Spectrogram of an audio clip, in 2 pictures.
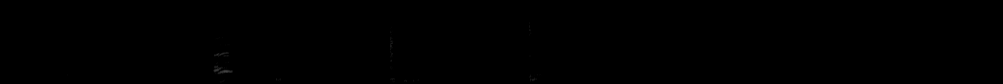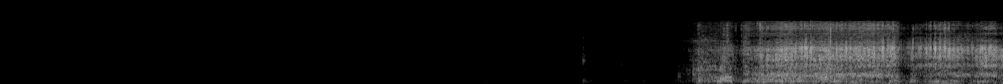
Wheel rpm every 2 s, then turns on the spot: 0, 0, 0, 0, 0, 0, 0, 0, 0, 20.
18-20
